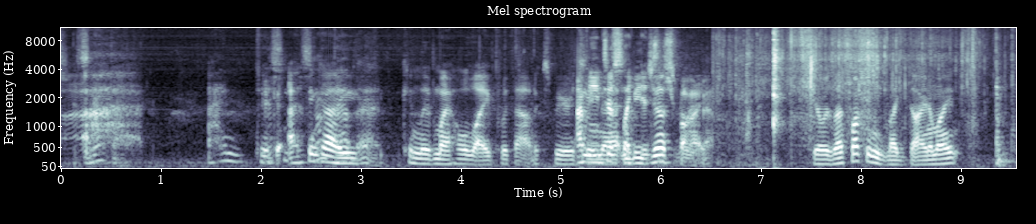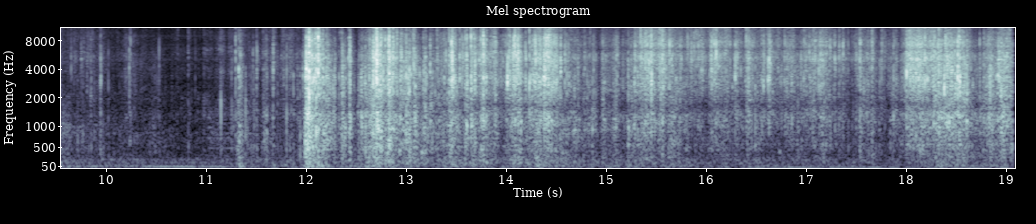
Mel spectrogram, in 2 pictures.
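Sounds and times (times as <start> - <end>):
crinkling and rustling: 6.5 - 19.0.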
